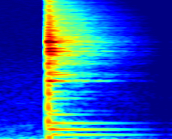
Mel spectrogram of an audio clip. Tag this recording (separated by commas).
dishes, pots and pans, Domestic sounds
